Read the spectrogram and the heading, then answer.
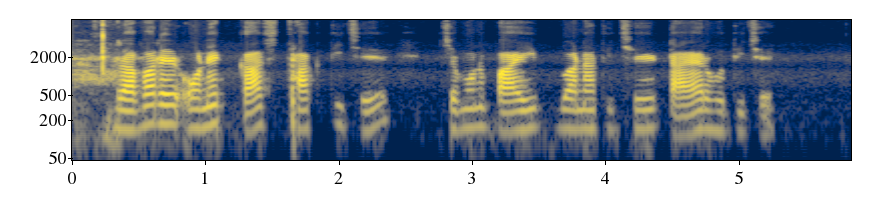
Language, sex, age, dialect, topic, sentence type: Bengali, male, 18-24, Western, agriculture, statement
